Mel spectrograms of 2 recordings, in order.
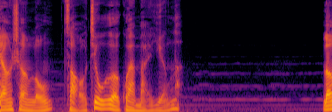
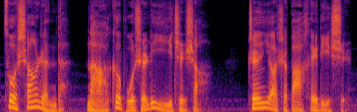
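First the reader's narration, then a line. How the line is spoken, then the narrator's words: Scornful sneer. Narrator (Chinese): 他不屑地嗤笑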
